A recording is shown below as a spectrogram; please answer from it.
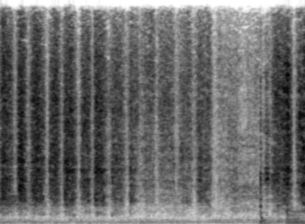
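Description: Spilled finish is rubbed by hand into a knife sheath, a rapid series of dry rhythmic rubbing strokes up close, ending with a couple of slower, heavier swipes.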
